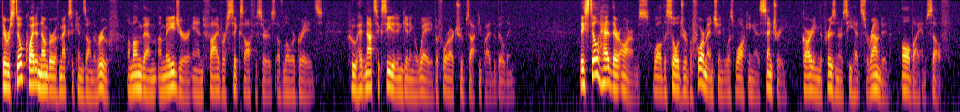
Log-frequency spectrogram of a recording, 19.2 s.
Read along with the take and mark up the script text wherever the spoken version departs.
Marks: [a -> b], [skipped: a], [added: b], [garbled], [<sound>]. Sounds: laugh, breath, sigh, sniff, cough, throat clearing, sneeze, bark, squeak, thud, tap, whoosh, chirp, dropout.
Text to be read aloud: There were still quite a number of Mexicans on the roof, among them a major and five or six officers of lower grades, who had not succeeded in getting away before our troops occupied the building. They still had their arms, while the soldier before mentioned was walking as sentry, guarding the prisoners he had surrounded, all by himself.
There were still quite a number of Mexicans on the roof, among them a major and five or six officers of lower grades, who had not succeeded in getting away before our troops occupied the building. They still had their arms, while the soldier before mentioned was walking as sentry, guarding the prisoners he had surrounded, all by himself.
